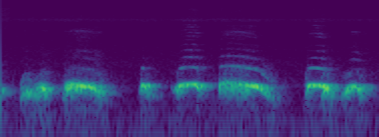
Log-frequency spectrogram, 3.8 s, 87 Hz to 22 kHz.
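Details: Caged indoor spotted dove with kuk 2 / guk 1 song: paired husky coos, a short pause, then a longer sequence of slurred, mellow notes, another pause, and two more coos.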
